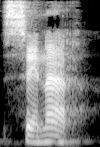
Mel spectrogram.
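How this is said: The first sound is like English s. "They say cenar. They use S sound instead of C sound"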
